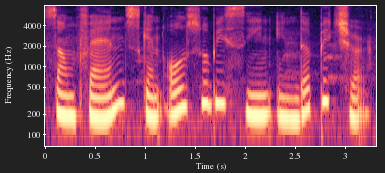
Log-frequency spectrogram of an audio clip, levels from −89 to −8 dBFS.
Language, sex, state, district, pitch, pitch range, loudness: English, female, Assam, Kamrup Metropolitan, 205 Hz, 185-250 Hz, -14 LUFS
